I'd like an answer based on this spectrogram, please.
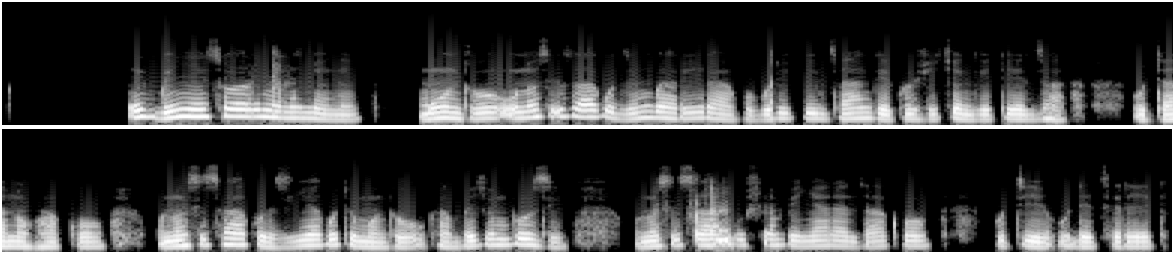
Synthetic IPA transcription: iɡʱwiɲiso̞ɾimeneneːne | muntʰuṵno̞sis̬akud͡zimɡ͡bwaɾiɾakuɓuɗikid͡zaŋɡe̞kuʐit͡ʃe̞ŋɡe̞te̞d͡za | utano̞ɦwaːko̞uno̞sisakuziʋakutimuntʰuṵkavet͡ʃimbuziuno̞sisakuʃambe̞ɲaɾad͡zakʰo̞kutiṵɗe̞t͡se̞ɾe̞ːke̥

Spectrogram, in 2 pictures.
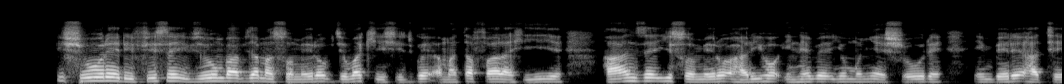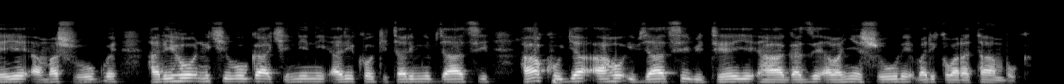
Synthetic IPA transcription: iʃuːɾe̞ɾifise̞ivjuːmbavjamaso̞me̞ɾo̞vjuːβakʰiʃid͡ʒɡwe̞ʔa̰matafaɾahije̞ | haːnzejiso̞me̞ɾo̞ɦaɾiɦo̞ʔin̥he̞βe̞jumuɲe̞ːʃuːɾe̞ | imbe̞ɾe̞ɦatʰe̞ːje̞ʔamaʃuːɡwe̞ | haɾiɦo̞nikʰiβuɡakʰininiʔaɾikʰo̞kitaɾimŋivjaːt͡si | hakʰuɟaʔaɦo̞ʔivjaːt͡siβitʰe̞ːje̞hahaɡaze̞aβaɲe̞ʃuːɾe̞βaɾiko̞βaɾataːmbukḁ

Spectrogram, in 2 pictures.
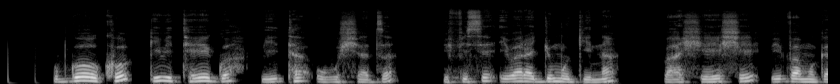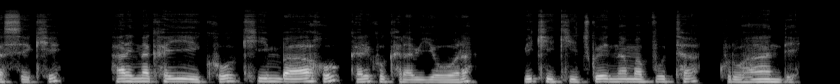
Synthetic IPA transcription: ub̚ɡo̞ːkʰo̞b̚ɡiβitʰe̞ɡwaβiːtʰaʔuβuʃaza | βifise̞ʔiβaɾaɾɟumuɡina | βaʃe̞ʃe̞βivamuɡase̞kʰe̞ | haɾinakʰajiːkʰo̞kʰiːmbaːho̞kʰaɾikʰo̞kʰaɾaβijo̞ːɾa | βikʰikʰid͡ʒɡwe̞namavutʰa | kʰuɾuhaːnde̞

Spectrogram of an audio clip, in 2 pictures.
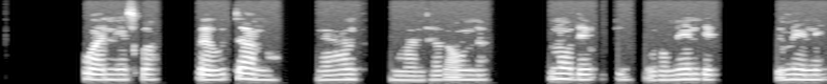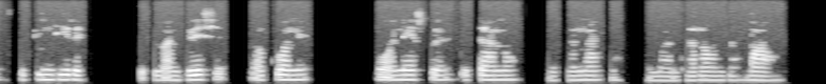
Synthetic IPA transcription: kuwaniswa | re̞ɦutano̞ | neantʰumumandʱaɾa̰unda | uno̞ɗekutiɦṵɾume̞nde̞ | ʐime̞neipindiɾe̞ | kutiʋa̰ntʰuʋe̞ʃe̞̰ | ʋa̰ko̞ne̞ | kuo̰ne̞swe̞ṵtano̞ | ʐakanaka | mumandʱaɾaundamwaːwo

